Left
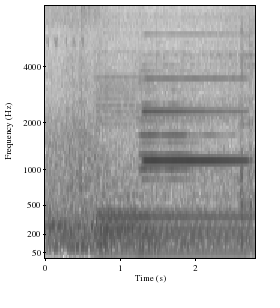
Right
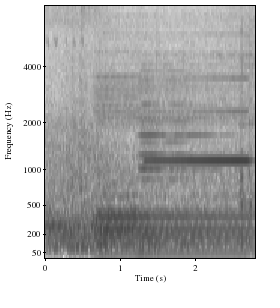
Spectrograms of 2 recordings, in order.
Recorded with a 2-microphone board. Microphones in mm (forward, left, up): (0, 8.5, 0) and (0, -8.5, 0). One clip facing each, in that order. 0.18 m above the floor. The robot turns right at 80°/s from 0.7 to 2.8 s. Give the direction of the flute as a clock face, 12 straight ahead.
9 o'clock.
